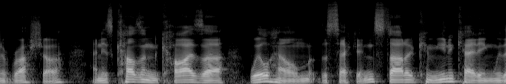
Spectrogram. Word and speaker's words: Caesar: and not only that the latin word was probably pronounced just like kaiser with a hard c instead of a soft one so he said so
